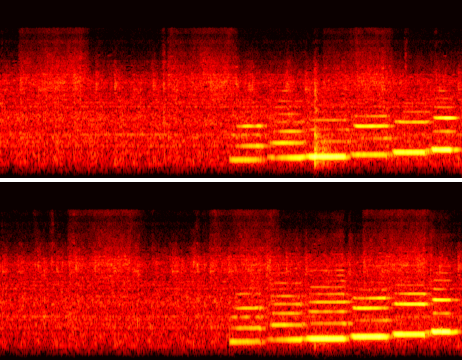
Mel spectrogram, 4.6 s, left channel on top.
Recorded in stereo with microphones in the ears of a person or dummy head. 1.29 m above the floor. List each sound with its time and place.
2.3 s a flute: 55° right (ahead or behind), 0.9 m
